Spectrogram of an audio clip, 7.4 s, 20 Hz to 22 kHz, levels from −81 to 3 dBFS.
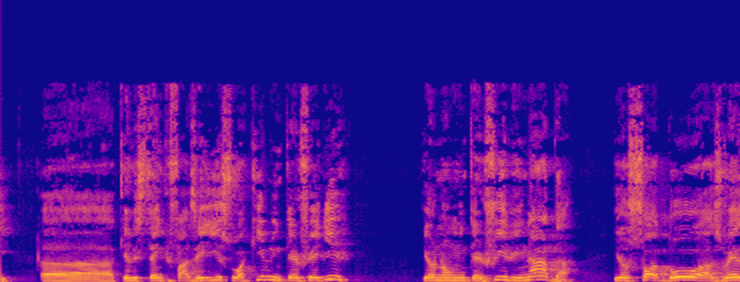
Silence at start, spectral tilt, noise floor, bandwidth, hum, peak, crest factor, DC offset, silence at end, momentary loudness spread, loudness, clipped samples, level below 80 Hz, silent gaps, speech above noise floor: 0 s; -4 dB/octave; -65 dBFS; 16 kHz; none; -4 dBFS; 14 dB; under 0.1%; 0 s; 7 LU; -17 LUFS; under 0.1%; -62 dBFS; none; 48 dB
